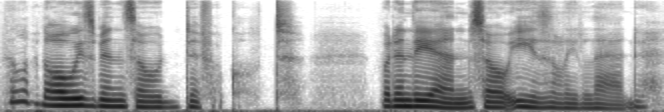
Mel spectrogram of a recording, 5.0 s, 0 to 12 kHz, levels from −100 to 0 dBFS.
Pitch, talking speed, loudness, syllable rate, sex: 175 Hz, 155 wpm, -16 LUFS, 4.4 syllables/s, female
